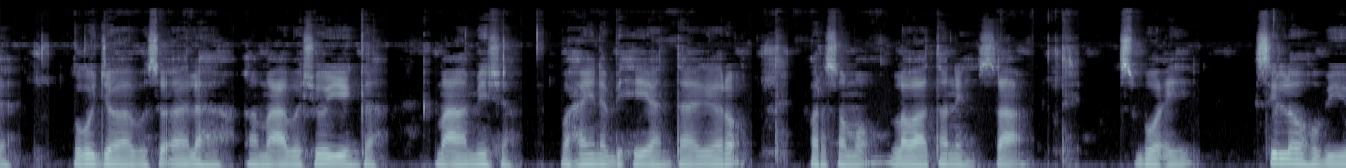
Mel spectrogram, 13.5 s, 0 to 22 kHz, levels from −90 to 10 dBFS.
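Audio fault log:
No faults heard in this recording.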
